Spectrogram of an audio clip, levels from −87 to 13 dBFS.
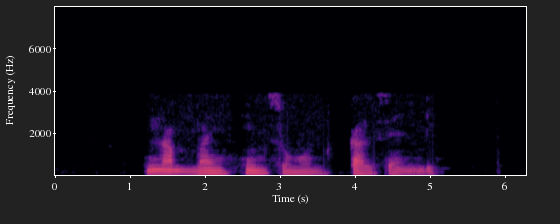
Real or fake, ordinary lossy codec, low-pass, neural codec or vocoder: real; AAC, 16 kbps; 7.2 kHz; none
